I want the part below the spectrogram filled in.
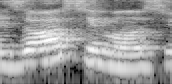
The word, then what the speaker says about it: Zosimus: Am I pronouncing it properly? Yeah, Zosimus, yeah, yeah, of Panopolis.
